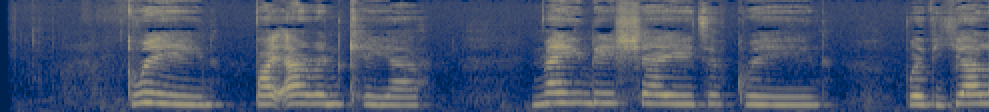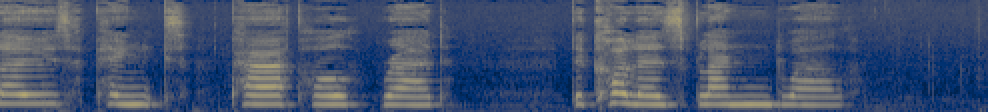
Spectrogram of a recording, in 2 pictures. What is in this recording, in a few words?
audio description; Green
